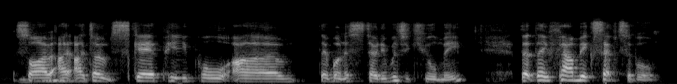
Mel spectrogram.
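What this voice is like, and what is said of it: London accent, Queen's English. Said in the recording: “doesn't have IJ's accent or any other accent. ... I'm clearly a Londoner, and I speak the Queen's English.”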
